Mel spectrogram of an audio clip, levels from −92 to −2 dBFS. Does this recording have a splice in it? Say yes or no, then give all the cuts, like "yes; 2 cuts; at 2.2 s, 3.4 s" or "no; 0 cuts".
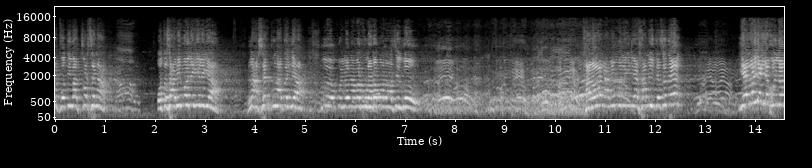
no; 0 cuts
